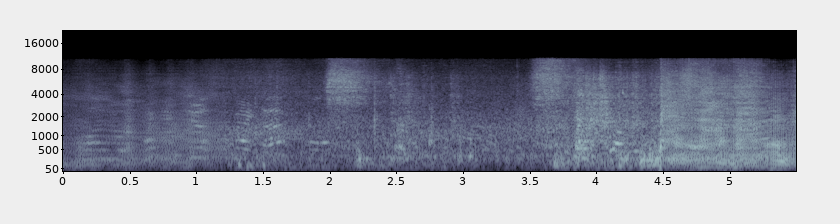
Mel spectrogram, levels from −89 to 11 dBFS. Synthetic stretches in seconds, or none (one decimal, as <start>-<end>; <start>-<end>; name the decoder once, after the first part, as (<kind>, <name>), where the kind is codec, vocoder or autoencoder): 0.0-1.2 (vocoder, WaveNeXt); 4.5-5.5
